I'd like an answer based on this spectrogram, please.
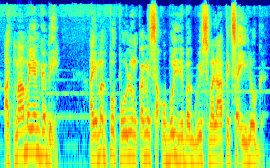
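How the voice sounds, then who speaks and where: A man voicing a calm, steadfast village chieftain in a narrated horror audio drama, speaking in a measured, reassuring way. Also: medium pitch, soft background music, natural voice.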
